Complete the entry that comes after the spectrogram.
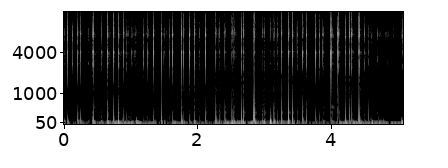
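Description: A hand-sized LED light bulb with a hollow, frosted plastic dome is held in both hands while long acrylic nails tap and scratch fast across the dome. The result is a rapid, dense stream of short, dry, bright clicks with a light rattly edge, each dying away almost instantly.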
